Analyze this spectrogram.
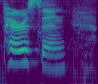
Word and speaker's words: Perisson: But as the slide says, Perisson, we say it rhyming with Harrison.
